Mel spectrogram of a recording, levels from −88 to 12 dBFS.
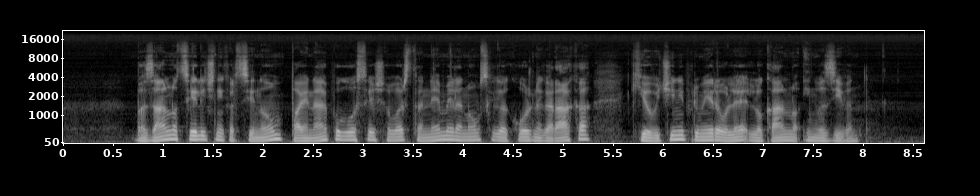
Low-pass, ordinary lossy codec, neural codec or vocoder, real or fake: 19.8 kHz; none; none; real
